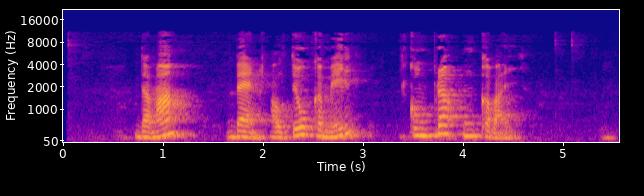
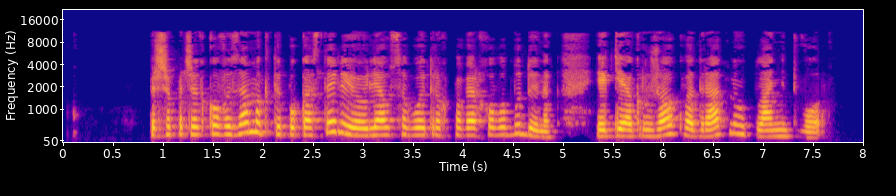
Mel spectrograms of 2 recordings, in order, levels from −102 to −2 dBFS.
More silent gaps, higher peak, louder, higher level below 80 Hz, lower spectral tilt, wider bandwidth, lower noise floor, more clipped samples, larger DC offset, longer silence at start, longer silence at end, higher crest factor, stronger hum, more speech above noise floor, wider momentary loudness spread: neither; second, -8 dBFS vs -2 dBFS; second, -26 LUFS vs -17 LUFS; first, -62 dBFS vs -72 dBFS; first, -6.5 dB/octave vs -4.5 dB/octave; about the same, 11 kHz vs 11.5 kHz; second, -64 dBFS vs -81 dBFS; neither; neither; second, 0.7 s vs 0.9 s; second, 0.05 s vs 0.4 s; about the same, 20 dB vs 16 dB; neither; second, 39 dB vs 65 dB; first, 16 LU vs 8 LU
